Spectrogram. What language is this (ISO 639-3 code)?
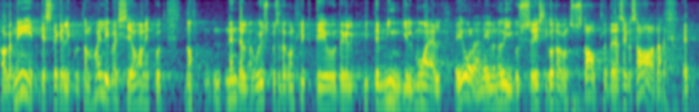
est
